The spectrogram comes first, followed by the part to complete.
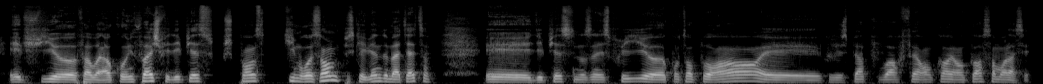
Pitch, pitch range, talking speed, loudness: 120 Hz, 110-135 Hz, 230 wpm, -29 LUFS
